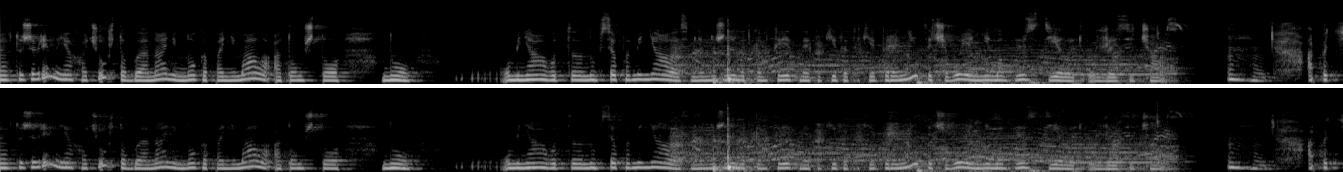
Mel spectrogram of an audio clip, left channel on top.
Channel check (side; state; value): both; normal; correlation 0.61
